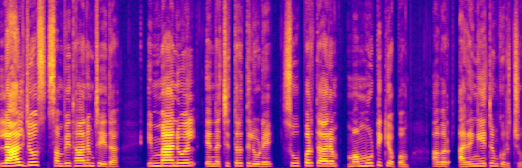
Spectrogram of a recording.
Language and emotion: Malayalam, neutral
